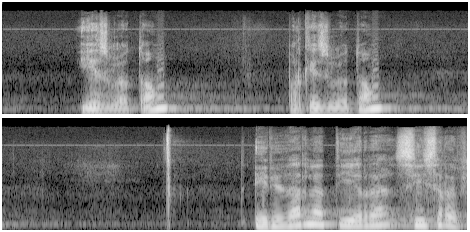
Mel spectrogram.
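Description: An elderly man speaks with animation through a microphone, in bursts with pauses.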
